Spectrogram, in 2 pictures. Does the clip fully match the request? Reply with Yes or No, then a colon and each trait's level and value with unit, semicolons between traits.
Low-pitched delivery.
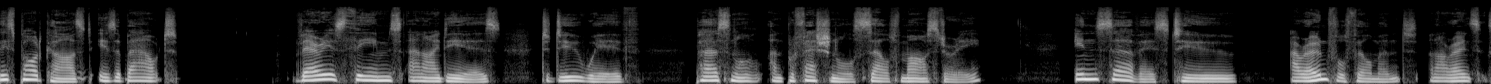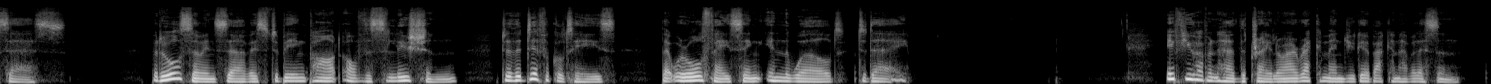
No: medium, 155 Hz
